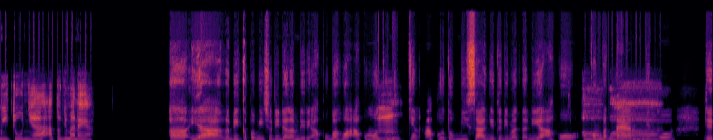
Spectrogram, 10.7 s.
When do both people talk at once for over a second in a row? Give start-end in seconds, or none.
8.7-9.9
